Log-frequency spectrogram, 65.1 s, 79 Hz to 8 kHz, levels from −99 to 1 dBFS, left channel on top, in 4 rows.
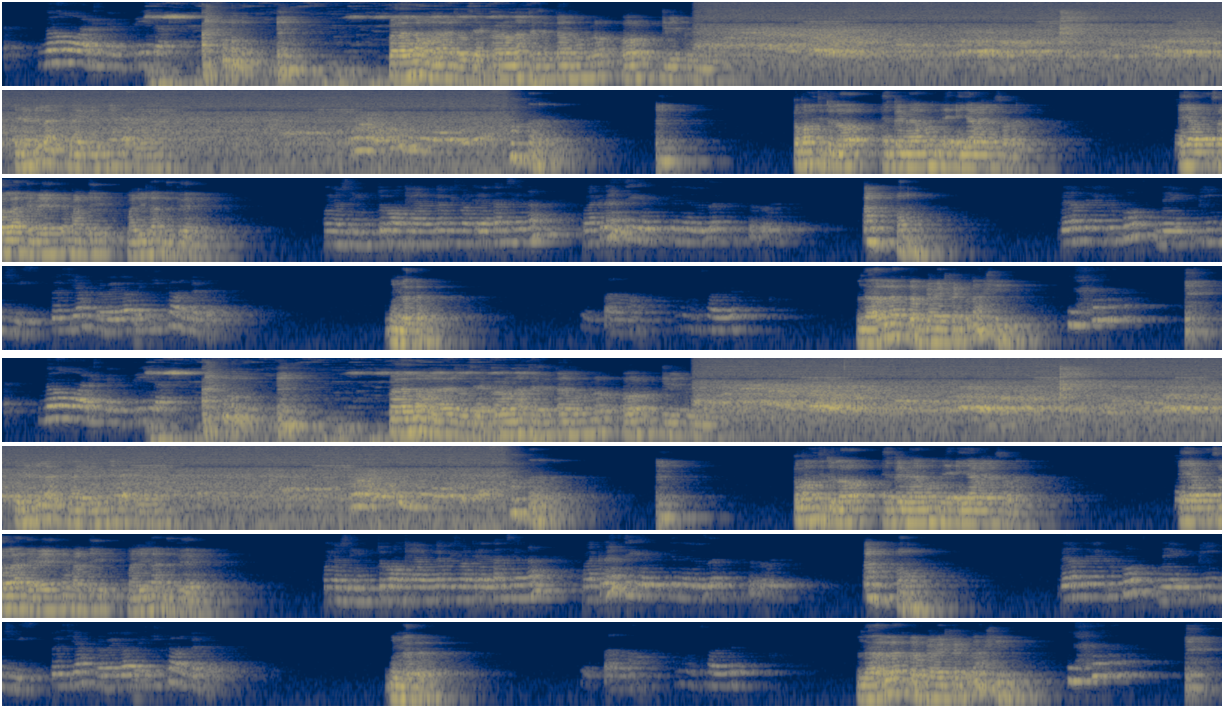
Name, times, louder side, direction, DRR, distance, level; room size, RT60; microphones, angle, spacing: voice 1, 0.5-2.2 13.0-15.5 16.1-16.6 16.9-17.2 20.8-22.7 26.9-27.2 28.4-28.6 31.9-32.5 36.8-39.8 40.3-42.9 46.6-49.1 49.4-51.7 56.5-57.3 57.8-58.6 63.0-63.8, right 1 dB, 15° right, -5 dB, 0.5 m, -40 dB
sound 1, 1.9-7.1, equal, 70° left, 0.7 m, -40 dB
voice 2, 2.6-3.3 3.7-4.0 5.1-9.6 16.4-18.4 23.0-23.7 25.0-25.2 26.8-27.7 28.0-29.8 31.9-33.9 34.2-35.2 44.0-44.8 53.9-54.5 60.2-62.4 64.6-64.8, left 1 dB, 30° left, -4 dB, 0.6 m, -31 dB
sound 2, 9.2-23.0, right 2 dB, 60° right, 0.6 m, -34 dB
2.7 x 2.1 x 3.7 m, 1.3 s
head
